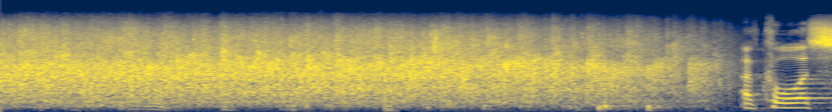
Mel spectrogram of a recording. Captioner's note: audience applauds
